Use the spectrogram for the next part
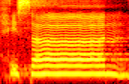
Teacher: Maka sa nya ini panjang boleh dua atau empat atau enam harakat asal konsisten dalam sekali baca. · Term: mad arid lisukun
